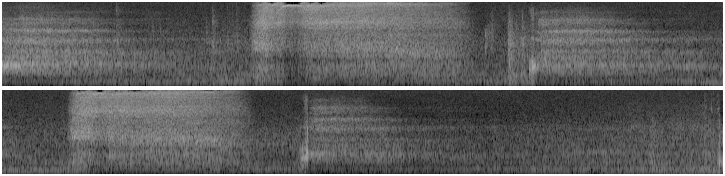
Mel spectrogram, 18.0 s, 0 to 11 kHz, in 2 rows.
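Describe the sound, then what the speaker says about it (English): Deep, slow breaths drawn in during a seated breathing exercise: two long, hissing inhalations a few seconds apart, each followed by a softer exhale, close and with no talking. "let's do 3 intakes of breath like this"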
